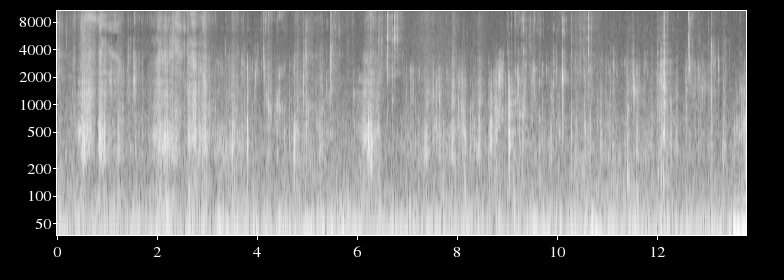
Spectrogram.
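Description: Close-miked biting and chewing of pan-fried kimchi crystal dumplings dipped in chili sauce: wet, sticky mouth sounds with many small clicks.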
